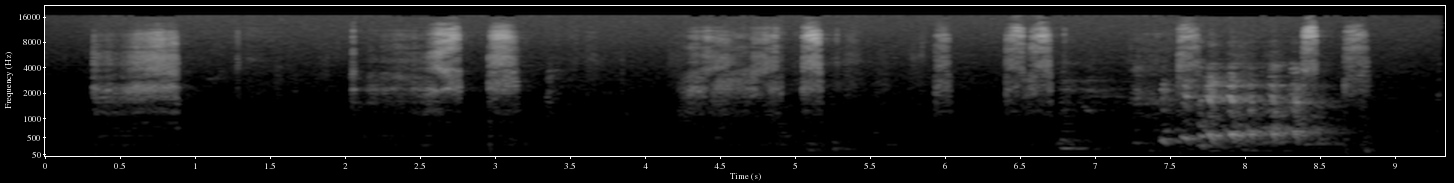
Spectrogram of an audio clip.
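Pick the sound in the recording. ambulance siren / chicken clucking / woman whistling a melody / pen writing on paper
pen writing on paper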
